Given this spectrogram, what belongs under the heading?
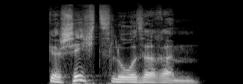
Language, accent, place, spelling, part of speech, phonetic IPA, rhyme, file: German, Germany, Berlin, geschichtsloserem, adjective, [ɡəˈʃɪçt͡sloːzəʁəm], -ɪçt͡sloːzəʁəm, De-geschichtsloserem.ogg
- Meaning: strong dative masculine/neuter singular comparative degree of geschichtslos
